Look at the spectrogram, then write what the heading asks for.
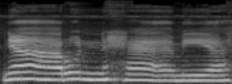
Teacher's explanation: ഇവിടെ നൂനിൻ്റെ കൂടെ മദ് വന്നിട്ടുണ്ട്, അലിഫ് മദ്. അപ്പോൾ 2 കൗണ്ട് നീട്ടി കൊടുക്കുക. പിന്നെ തെൻവീനിന് ശേഷം ഹ ആണ് വന്നിട്ടുള്ളത്. · അപ്പോൾ നമ്മൾ ഇൽഹാർ ചെയ്യാണ് കേട്ടോ. ഇൽഹാറിൻ്റെ അക്ഷരമായ ഹ വന്നതുകൊണ്ട് തെൻവീനിനുള്ള നൂനിൻ്റെ സൗണ്ടിനെ നമ്മൾ വ്യക്തമാക്കിയിട്ട് ഉച്ചരിക്കുക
